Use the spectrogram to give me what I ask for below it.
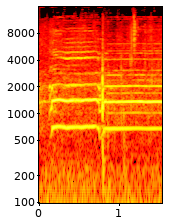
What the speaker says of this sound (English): The chickens are being really loud.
